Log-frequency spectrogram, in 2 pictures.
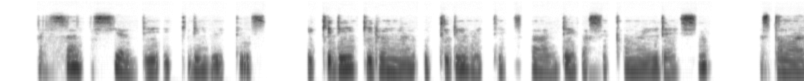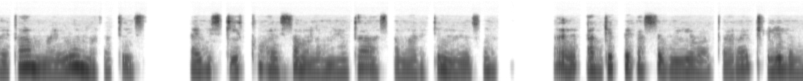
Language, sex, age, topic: Gamo, female, 18-24, government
